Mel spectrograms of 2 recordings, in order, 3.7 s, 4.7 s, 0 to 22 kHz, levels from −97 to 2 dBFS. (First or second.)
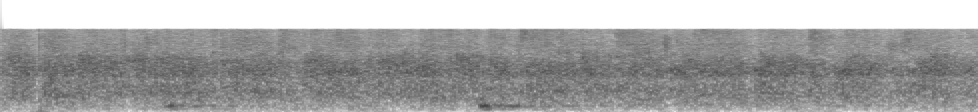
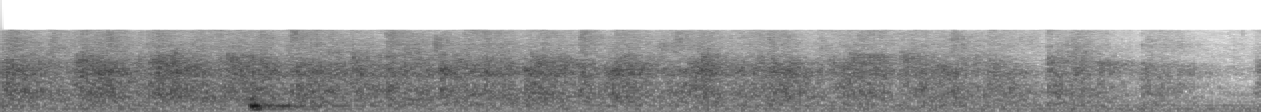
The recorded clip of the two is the second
